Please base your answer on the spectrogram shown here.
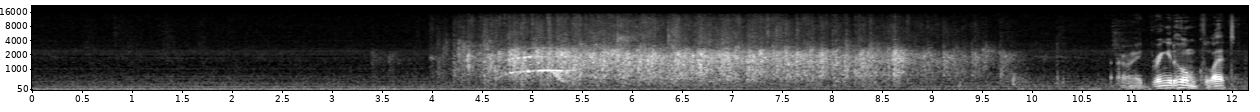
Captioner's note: applause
